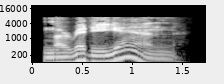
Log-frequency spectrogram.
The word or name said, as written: meridienne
